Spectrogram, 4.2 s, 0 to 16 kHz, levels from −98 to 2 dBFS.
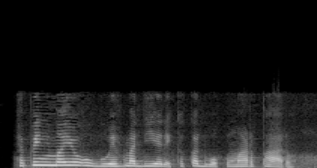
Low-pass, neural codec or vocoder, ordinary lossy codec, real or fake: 7.2 kHz; codec, 16 kHz, 0.9 kbps, LongCat-Audio-Codec; AAC, 48 kbps; fake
